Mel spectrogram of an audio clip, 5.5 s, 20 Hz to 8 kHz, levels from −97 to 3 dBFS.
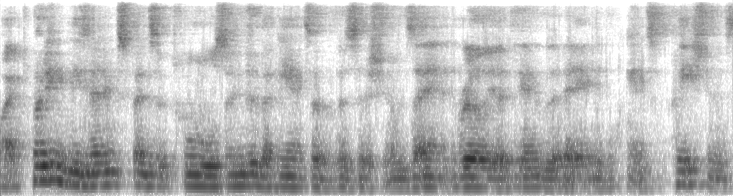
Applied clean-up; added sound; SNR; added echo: neural mask model DeepFilterNet 3.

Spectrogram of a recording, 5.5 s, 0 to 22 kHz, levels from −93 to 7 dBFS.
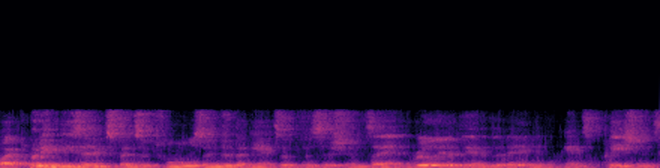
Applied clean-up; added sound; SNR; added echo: neural separator model SepFormer DNS4.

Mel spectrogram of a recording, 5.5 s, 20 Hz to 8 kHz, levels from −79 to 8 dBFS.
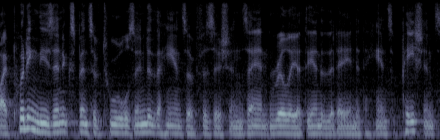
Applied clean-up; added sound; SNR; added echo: none; none; none; none.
